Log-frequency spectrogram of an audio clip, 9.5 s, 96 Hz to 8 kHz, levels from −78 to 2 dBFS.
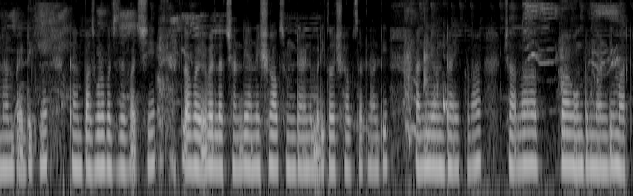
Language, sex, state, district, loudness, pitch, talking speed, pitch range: Telugu, female, Telangana, Karimnagar, -29 LUFS, 190 Hz, 130 wpm, 185-195 Hz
